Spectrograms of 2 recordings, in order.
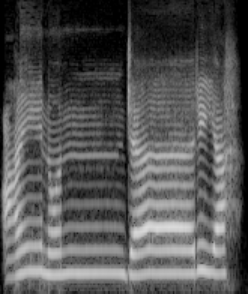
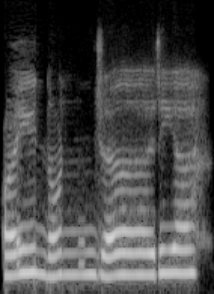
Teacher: your light nasal sound is produced before you move on to the ja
